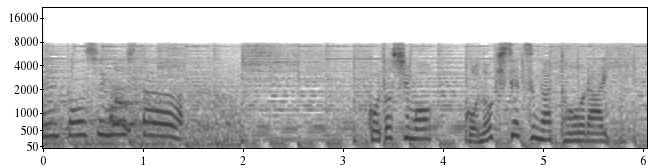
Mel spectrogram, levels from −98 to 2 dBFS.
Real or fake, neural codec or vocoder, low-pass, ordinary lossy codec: real; none; none; none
